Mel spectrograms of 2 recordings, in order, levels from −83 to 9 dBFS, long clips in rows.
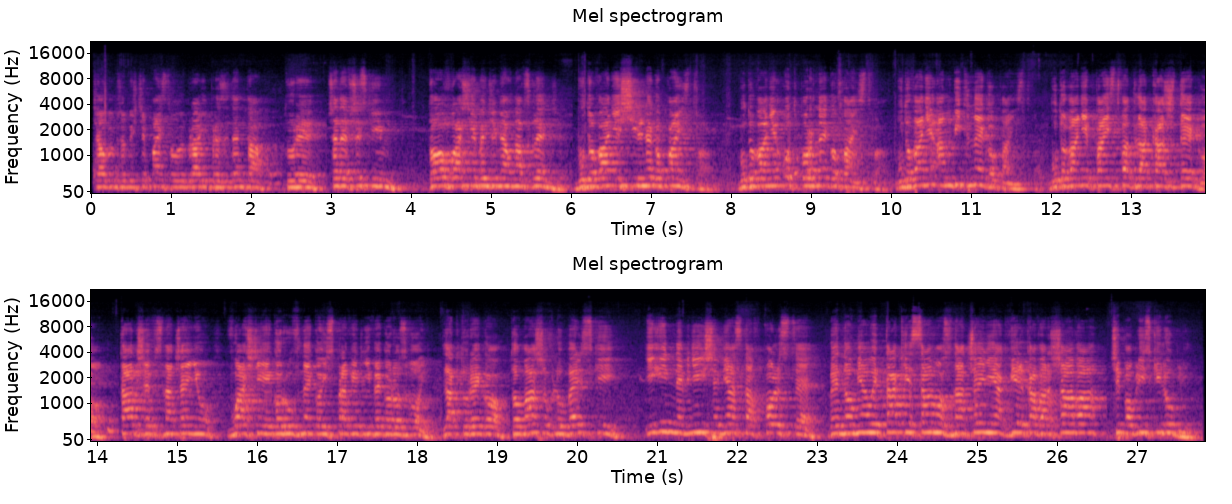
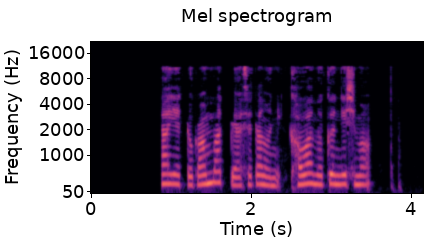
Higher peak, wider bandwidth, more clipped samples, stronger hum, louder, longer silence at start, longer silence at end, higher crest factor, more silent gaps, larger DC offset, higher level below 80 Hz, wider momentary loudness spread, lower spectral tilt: first, 0 dBFS vs -8 dBFS; first, 13.5 kHz vs 12 kHz; neither; neither; first, -13 LUFS vs -23 LUFS; second, 0.05 s vs 0.9 s; second, 0 s vs 0.65 s; about the same, 14 dB vs 16 dB; neither; neither; first, -44 dBFS vs -66 dBFS; about the same, 7 LU vs 7 LU; first, -4 dB/octave vs -2.5 dB/octave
